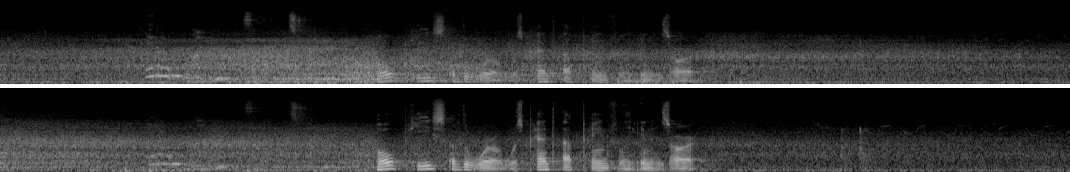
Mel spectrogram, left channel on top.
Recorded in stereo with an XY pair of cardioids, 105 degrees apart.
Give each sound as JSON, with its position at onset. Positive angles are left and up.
{"t": 1.4, "sound": "a woman speaking", "azimuth_deg": 65, "distance_m": 4.0}
{"t": 3.8, "sound": "a man speaking", "azimuth_deg": -45, "distance_m": 0.7}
